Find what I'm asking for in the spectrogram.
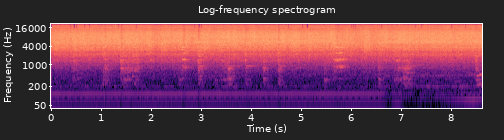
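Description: Jaggery melting in a hot pan is stirred steadily, giving a continuous close sizzle and hiss with scraping strokes, ending in a slightly quieter stretch; no one speaks.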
